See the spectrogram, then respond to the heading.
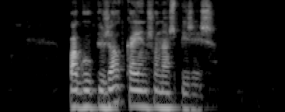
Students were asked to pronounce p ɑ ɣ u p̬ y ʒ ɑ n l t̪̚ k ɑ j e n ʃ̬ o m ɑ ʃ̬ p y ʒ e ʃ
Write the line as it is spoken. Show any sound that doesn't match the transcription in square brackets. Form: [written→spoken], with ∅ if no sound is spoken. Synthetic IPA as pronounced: p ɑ ɣ u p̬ y ʒ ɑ [n→∅] l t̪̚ k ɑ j e n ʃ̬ o [m→n] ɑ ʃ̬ p [y→i] ʒ e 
